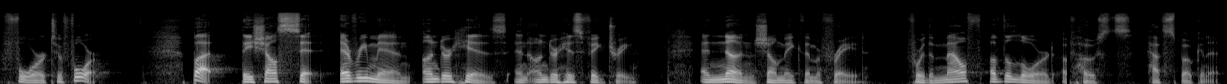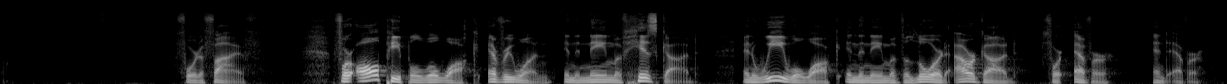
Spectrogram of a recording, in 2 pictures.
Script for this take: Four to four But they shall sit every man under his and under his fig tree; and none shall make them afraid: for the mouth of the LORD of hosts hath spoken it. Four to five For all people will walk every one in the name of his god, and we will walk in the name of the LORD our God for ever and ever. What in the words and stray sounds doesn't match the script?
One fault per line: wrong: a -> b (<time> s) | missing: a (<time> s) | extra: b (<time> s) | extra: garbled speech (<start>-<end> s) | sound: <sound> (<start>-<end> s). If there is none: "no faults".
sound: dropout (10.7-10.7 s)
